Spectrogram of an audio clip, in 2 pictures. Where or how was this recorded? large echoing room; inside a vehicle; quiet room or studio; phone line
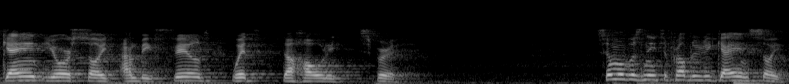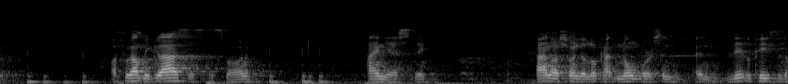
large echoing room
